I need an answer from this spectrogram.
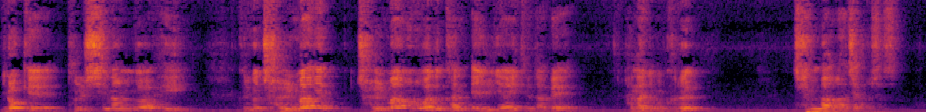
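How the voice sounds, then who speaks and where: A man's voice: on the high side, very animated, normal speed, mellow. A man preaching a sermon, telling the story dramatically and emphatically with repeated phrases. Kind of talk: Korean sermon. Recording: echoey room, distant mic, faint noise.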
